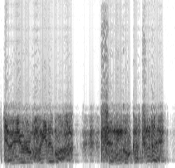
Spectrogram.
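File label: Korean tank damaged mood low, speech; War Thunder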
